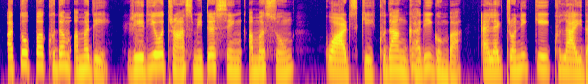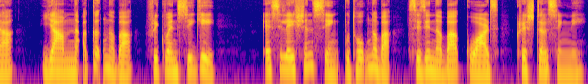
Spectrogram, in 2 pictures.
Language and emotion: Manipuri, neutral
